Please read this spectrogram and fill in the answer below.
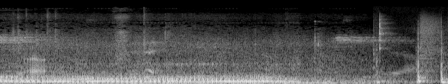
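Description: A road vehicle's engine running close by, a steady low hum that fades away about three seconds in.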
